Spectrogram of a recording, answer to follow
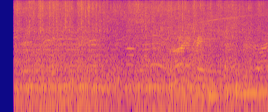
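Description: Dodge Ram's Cummins turbo-diesel engine running hard under load as the pickup pulls a weight sled, with a whistle rising in pitch near the end as the turbo spools up.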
